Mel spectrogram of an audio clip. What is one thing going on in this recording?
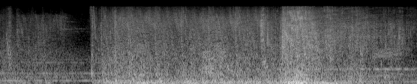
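A sci-fi weapon fires glowing bolts in quick bursts.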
